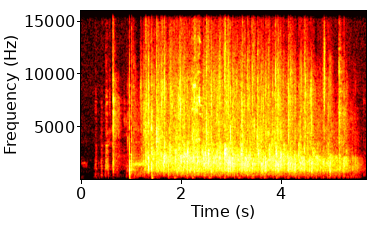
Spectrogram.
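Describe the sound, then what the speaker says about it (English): Audience applause breaks out at a policy conference, a dense and sustained clapping from a large room that starts with a few scattered claps and holds steady for several seconds. "Deserved applause, I think."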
